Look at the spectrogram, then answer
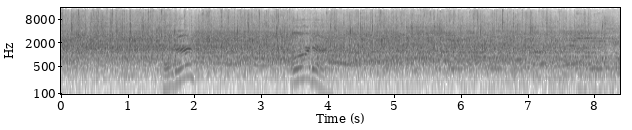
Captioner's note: some Applause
